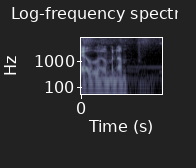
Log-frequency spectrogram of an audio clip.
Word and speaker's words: aluminum: and Canada as well North America we say aluminum for that metal but in the UK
